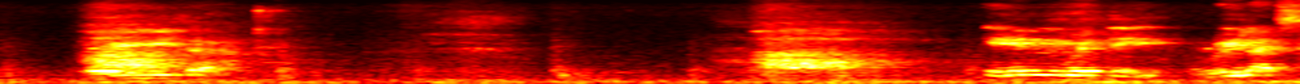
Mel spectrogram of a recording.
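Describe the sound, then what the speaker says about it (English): Deep rhythmic yoga breaths during a blindfolded practice, several strong inhales and exhales in steady cycles, near and fairly loud, with pauses between rounds. "Back into that rhythm. Breathe in, breathe out, breathe in, breathe out."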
